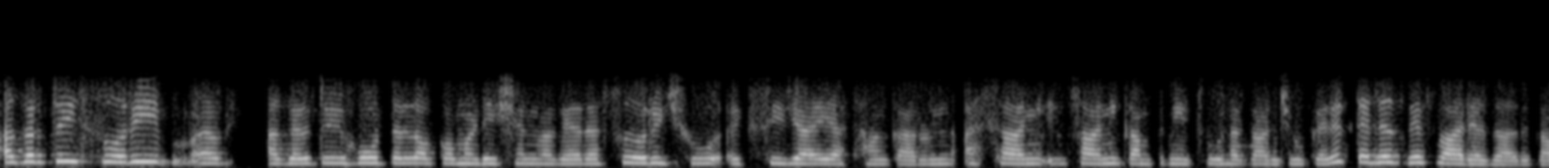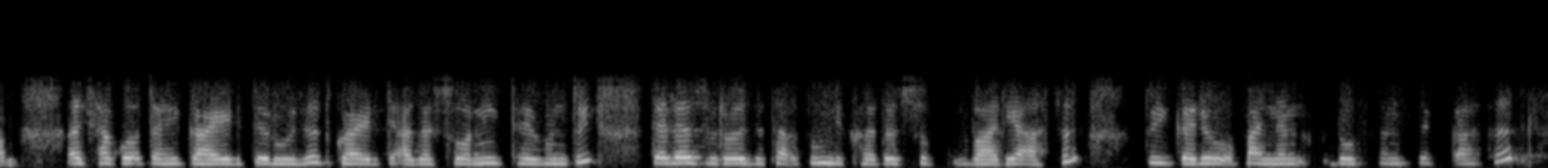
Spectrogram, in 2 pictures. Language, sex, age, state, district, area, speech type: Kashmiri, male, 18-30, Jammu and Kashmir, Srinagar, urban, conversation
